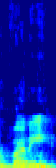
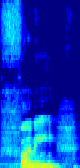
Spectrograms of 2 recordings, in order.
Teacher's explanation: the error is of voicing so they're saying you're a bunny instead of funny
